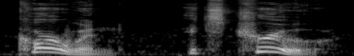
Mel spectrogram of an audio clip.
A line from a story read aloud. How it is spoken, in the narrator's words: cried Minami cheerfully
